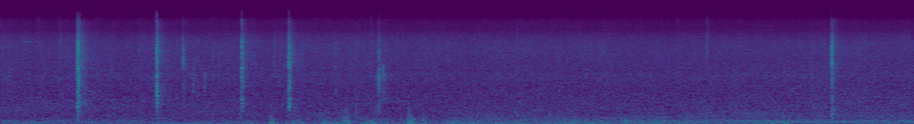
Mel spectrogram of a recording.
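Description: A machete chops into a coconut palm's fronds.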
